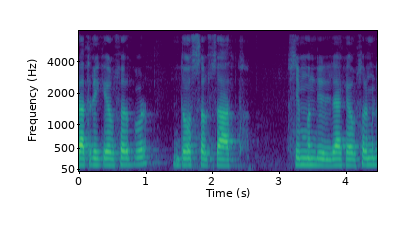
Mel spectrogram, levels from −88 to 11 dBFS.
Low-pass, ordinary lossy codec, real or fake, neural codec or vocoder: 7.2 kHz; none; fake; codec, 44.1 kHz, 7.8 kbps, Pupu-Codec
